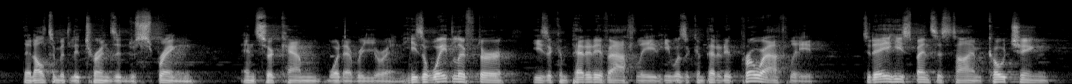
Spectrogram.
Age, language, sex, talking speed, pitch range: 40-59, English, male, 170 wpm, 85-110 Hz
